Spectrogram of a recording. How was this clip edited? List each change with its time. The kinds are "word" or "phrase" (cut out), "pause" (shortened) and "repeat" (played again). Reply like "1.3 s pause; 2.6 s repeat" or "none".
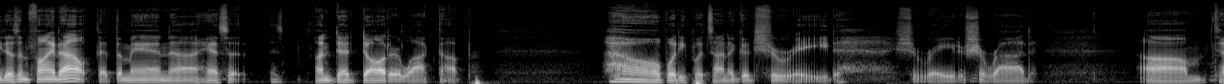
none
